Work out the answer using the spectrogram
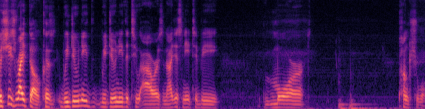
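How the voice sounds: A man with a New England accent and a fairly low pitch speaks fairly slowly, with very wide pitch swings. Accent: Massachusetts, broad New England.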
